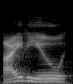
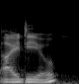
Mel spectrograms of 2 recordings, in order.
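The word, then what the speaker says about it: IDEO: how you say it so it's actually Ido um yeah like e ye yes uh and this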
